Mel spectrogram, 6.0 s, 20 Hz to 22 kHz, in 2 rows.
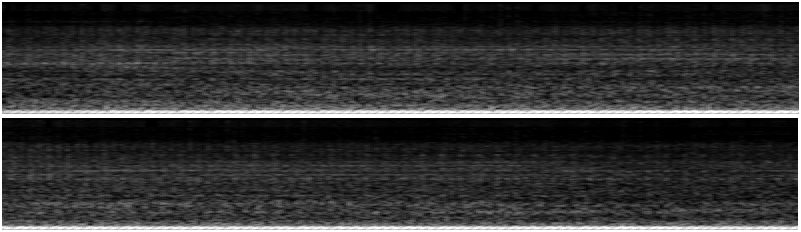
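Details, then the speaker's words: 1993 Suzuki Katana GX (Jimny) small petrol engine idling: smooth, steady low idle with even beat and no ticking or knocking; engine sounds healthy. "Untuk bagian mesin-mesinnya seperti ini, suaranya juga masih halus. Nah, suaranya halus teman-teman."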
